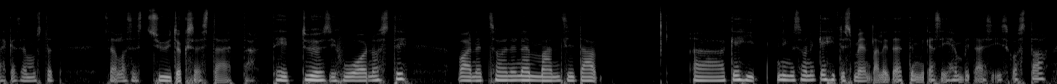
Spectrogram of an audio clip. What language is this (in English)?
Finnish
